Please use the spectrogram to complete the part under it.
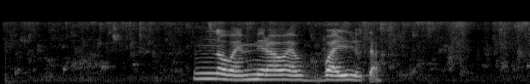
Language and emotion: Russian, positive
